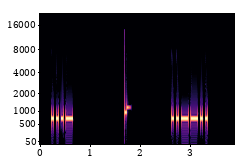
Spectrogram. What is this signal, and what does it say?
Morse code, heard as a keyed tone, about 25 wpm, 700 Hz. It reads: V ?
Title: Single Character (Letter:Number:Punctuation:Prosign) Alt 25wpm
